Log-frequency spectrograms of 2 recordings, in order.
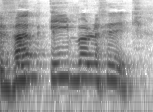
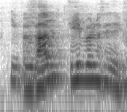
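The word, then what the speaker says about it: Van Hemelryck: C'est Van Emelrijk. Van Emelrijk. En 2 mots. Donc Van Emelrijk, si on veut le dire en prononciation française, c'est ça. Donc c'est V-A-N en 2 mots, H-E-M comme maman, E-L-R-Y-C-K. Voilà. Van Emelrijk, ils vont dire.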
